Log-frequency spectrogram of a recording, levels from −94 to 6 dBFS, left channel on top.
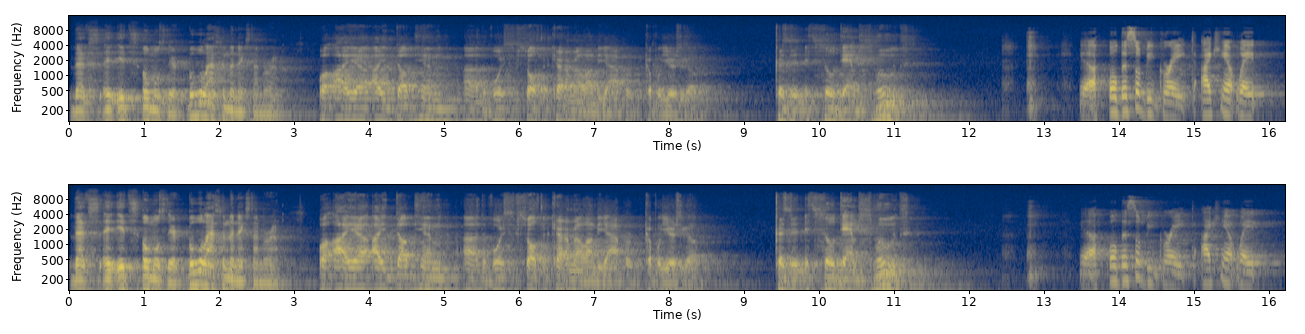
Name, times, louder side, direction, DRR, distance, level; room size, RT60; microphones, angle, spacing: voice 1, 0.0-2.8, right 4 dB, 50° right, 8 dB, 0.8 m, -20 dB
voice 2, 3.3-8.4 9.4-11.2, right 2 dB, 85° right, 4 dB, 2.6 m, -24 dB
voice 3, 13.5-15.8, left 5 dB, 70° left, 13 dB, 0.7 m, -22 dB
24.5 x 15.0 x 8.8 m, 1.5 s
head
